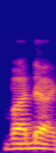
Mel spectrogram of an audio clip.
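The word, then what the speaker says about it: вода: Nah, itu berarti O-nya dibacanya A. Iya, Vada jadinya.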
